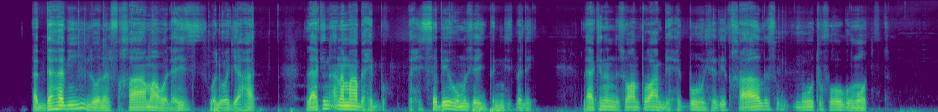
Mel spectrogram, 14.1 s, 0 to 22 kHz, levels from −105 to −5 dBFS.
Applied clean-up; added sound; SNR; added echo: neural mask model DeepFilterNet 3.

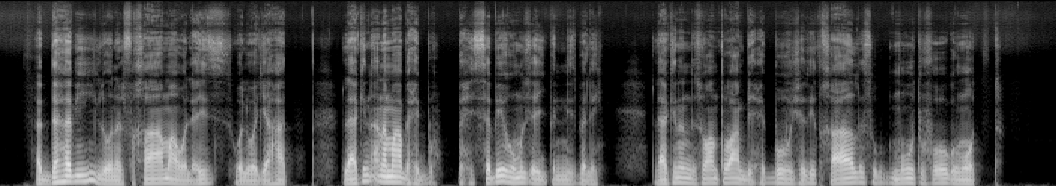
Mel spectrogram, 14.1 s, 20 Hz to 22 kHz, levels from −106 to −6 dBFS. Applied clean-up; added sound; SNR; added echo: none; none; none; none.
